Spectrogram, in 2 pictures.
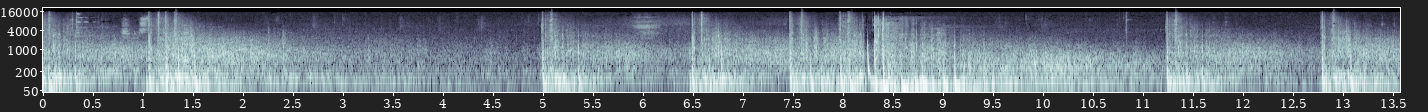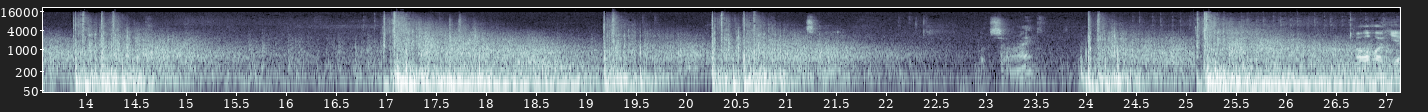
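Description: Battleship main guns in the video game War Thunder fire repeatedly in heavy booming salvos, each blast decaying into a rumbling tail, spaced a few seconds apart through a long stretch of combat.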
